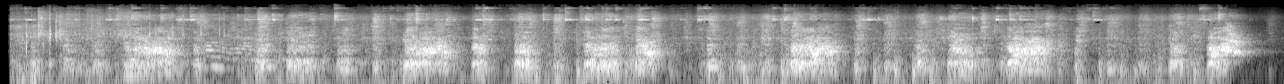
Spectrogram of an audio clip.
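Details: Poppy, a ten-month-old female puppy, half wheaten terrier and half wire fox terrier, riled up during crazy zoomies on a bed; rapid scuffling, panting and short growly yips tumble together, with people talking and laughing throughout.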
